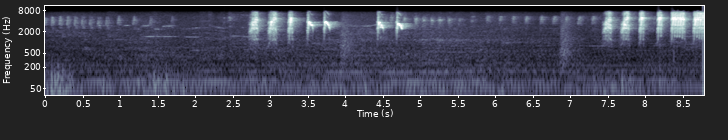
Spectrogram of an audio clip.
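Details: Grey-cheeked bulbul producing clusters of loud, high chirps and short buzzy notes in several bursts separated by quiet gaps, with faint background calls and low hum.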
